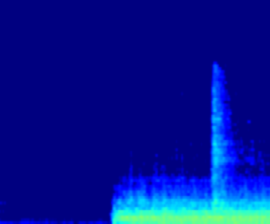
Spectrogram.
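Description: Stainless-steel automatic soap dispenser's pump running for about a second and a half, starting a little under a second in, as it pushes out a dose of foam soap into a hand held under the sensor.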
